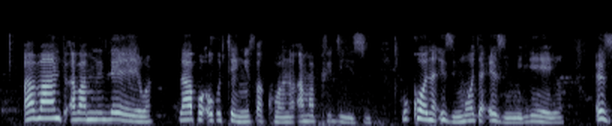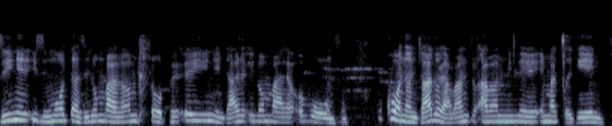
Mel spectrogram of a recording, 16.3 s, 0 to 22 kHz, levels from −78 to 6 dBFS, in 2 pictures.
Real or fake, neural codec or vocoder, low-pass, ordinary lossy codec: real; none; 7.2 kHz; Opus, 16 kbps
